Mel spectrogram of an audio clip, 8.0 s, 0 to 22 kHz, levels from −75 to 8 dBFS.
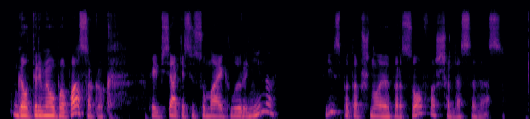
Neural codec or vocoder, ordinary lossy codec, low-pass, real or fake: none; Opus, 64 kbps; 14.4 kHz; real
